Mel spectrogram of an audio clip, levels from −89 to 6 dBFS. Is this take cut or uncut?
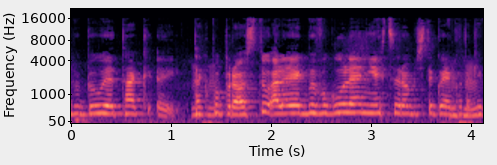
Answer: cut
